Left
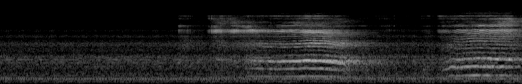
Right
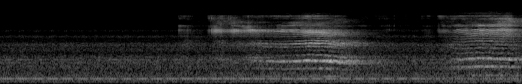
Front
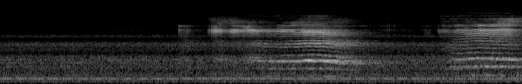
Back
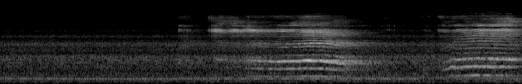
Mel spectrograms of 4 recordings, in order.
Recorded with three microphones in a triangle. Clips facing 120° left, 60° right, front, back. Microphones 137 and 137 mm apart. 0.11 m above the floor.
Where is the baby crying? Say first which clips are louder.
Right 5 dB, front 2 dB; 140° left, 4 m.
